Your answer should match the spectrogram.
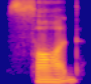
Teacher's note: the heavy letters, we make the tongue goes back and up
